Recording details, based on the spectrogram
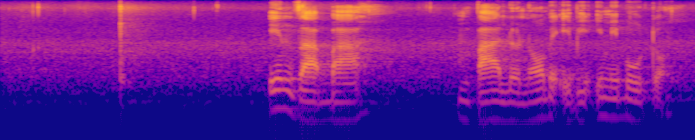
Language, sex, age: Swati, male, 22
